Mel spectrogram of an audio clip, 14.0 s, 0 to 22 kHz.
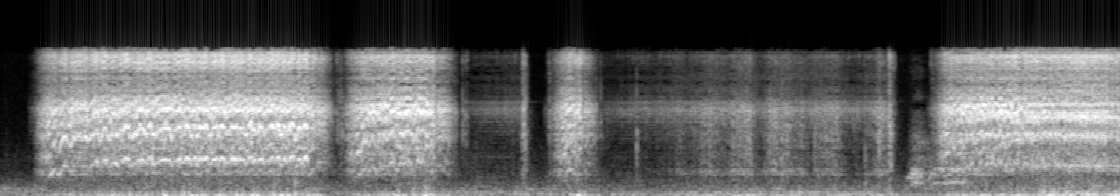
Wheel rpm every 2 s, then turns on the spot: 80, 150, 70, 20, 10, 20, 140.
6-12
